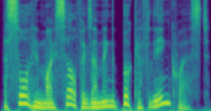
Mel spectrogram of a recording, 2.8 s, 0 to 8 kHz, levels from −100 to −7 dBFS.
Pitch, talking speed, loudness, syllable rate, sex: 140 Hz, 210 wpm, -21 LUFS, 5.9 syllables/s, male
